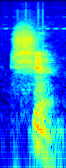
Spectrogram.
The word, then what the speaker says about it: Qin: It looks like Qin. I should preface this all by saying the word looks like Qin. It's Q-U and then apostrophe I-N, but it's pronounced Chin or Chin.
